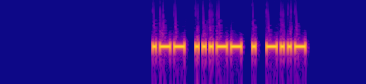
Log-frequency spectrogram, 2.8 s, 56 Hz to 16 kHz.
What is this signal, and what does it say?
Morse code, heard as a keyed tone, about 45 wpm, 700 Hz. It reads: W3EX
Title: USA Call Signs - 3x Character Spacing - 45wpm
